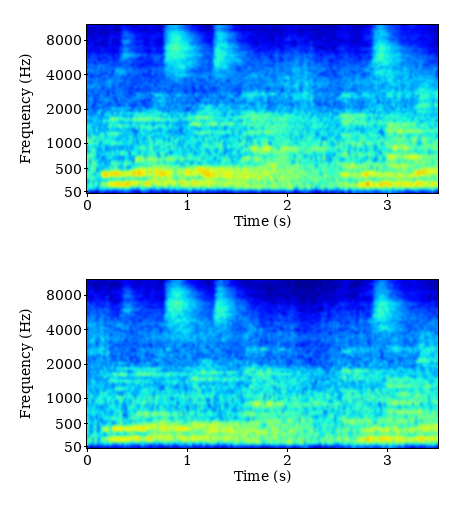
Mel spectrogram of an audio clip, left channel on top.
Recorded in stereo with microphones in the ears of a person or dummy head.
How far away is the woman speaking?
About 0.5 m.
